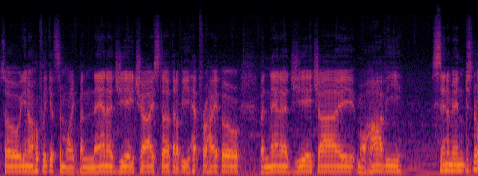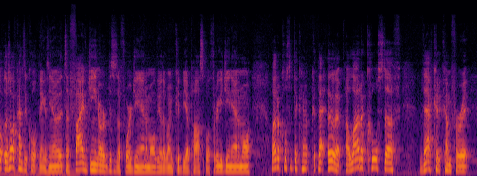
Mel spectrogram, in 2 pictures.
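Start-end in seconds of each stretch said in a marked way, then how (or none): 11.5-14.6 fast, rattled-off, rushed speech. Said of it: "I'm talking too fast".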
